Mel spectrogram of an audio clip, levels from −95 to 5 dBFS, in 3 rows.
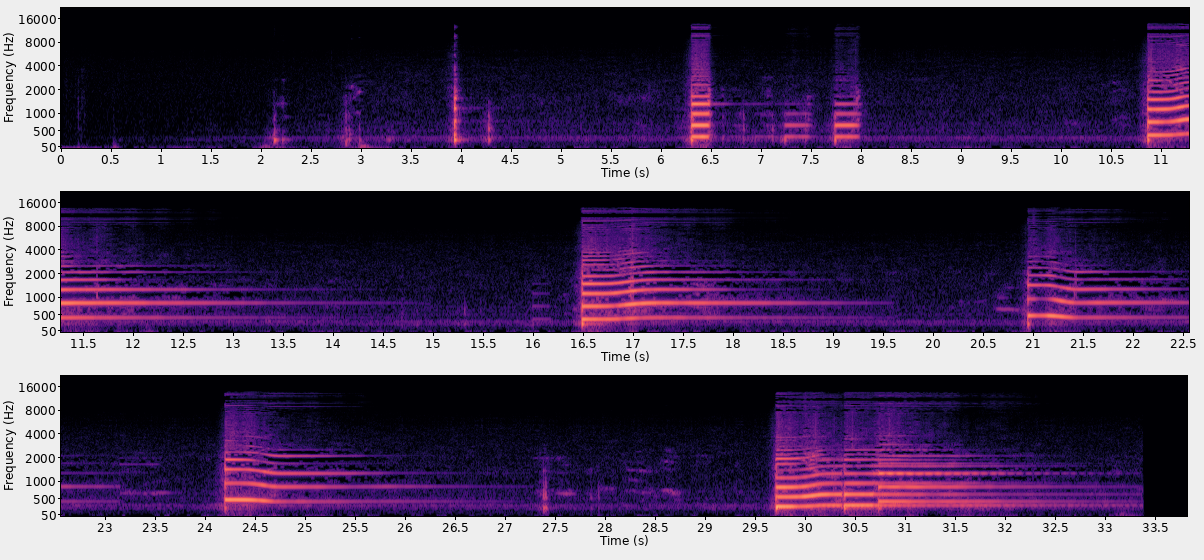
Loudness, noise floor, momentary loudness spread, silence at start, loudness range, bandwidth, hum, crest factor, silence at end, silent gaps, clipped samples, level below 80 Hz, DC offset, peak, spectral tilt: -26 LUFS; -75 dBFS; 26 LU; 2.1 s; 14 LU; 14 kHz; none; 24 dB; 1.45 s; none; under 0.1%; -70 dBFS; under 0.1%; -6 dBFS; -4.5 dB/octave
